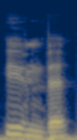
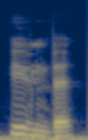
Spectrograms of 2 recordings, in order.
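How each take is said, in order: First: The name is pronounced with French sounds. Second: The same.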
